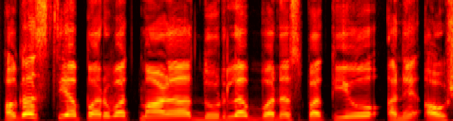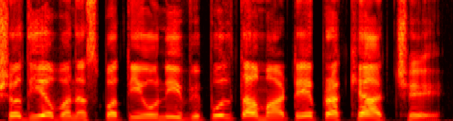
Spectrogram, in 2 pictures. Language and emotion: Gujarati, neutral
